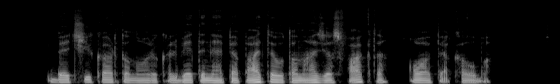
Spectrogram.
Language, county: Lithuanian, Kaunas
